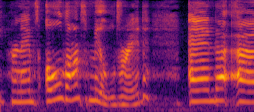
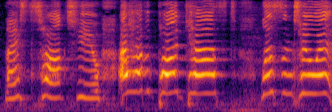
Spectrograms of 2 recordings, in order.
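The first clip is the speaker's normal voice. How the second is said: eager plug; 8 semitones higher, 5 dB louder than usual. Retold or imitated. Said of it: "And I'm like".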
